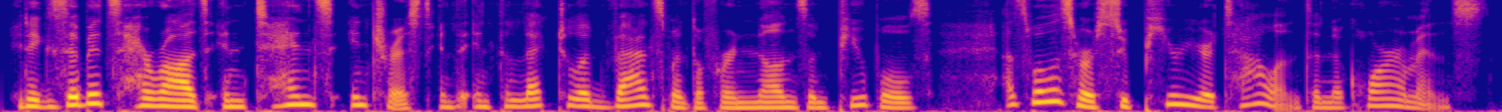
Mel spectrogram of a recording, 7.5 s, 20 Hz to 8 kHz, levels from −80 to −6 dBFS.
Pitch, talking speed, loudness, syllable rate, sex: 175 Hz, 175 wpm, -19 LUFS, 6.1 syllables/s, female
